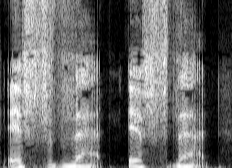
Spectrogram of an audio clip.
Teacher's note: If that goes well, they may even want to make an album.OK，这个 if that 这一段你要注意 F 的音跟 Z 的音两个都是摩擦音，你要直接从一个音滑到另一个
